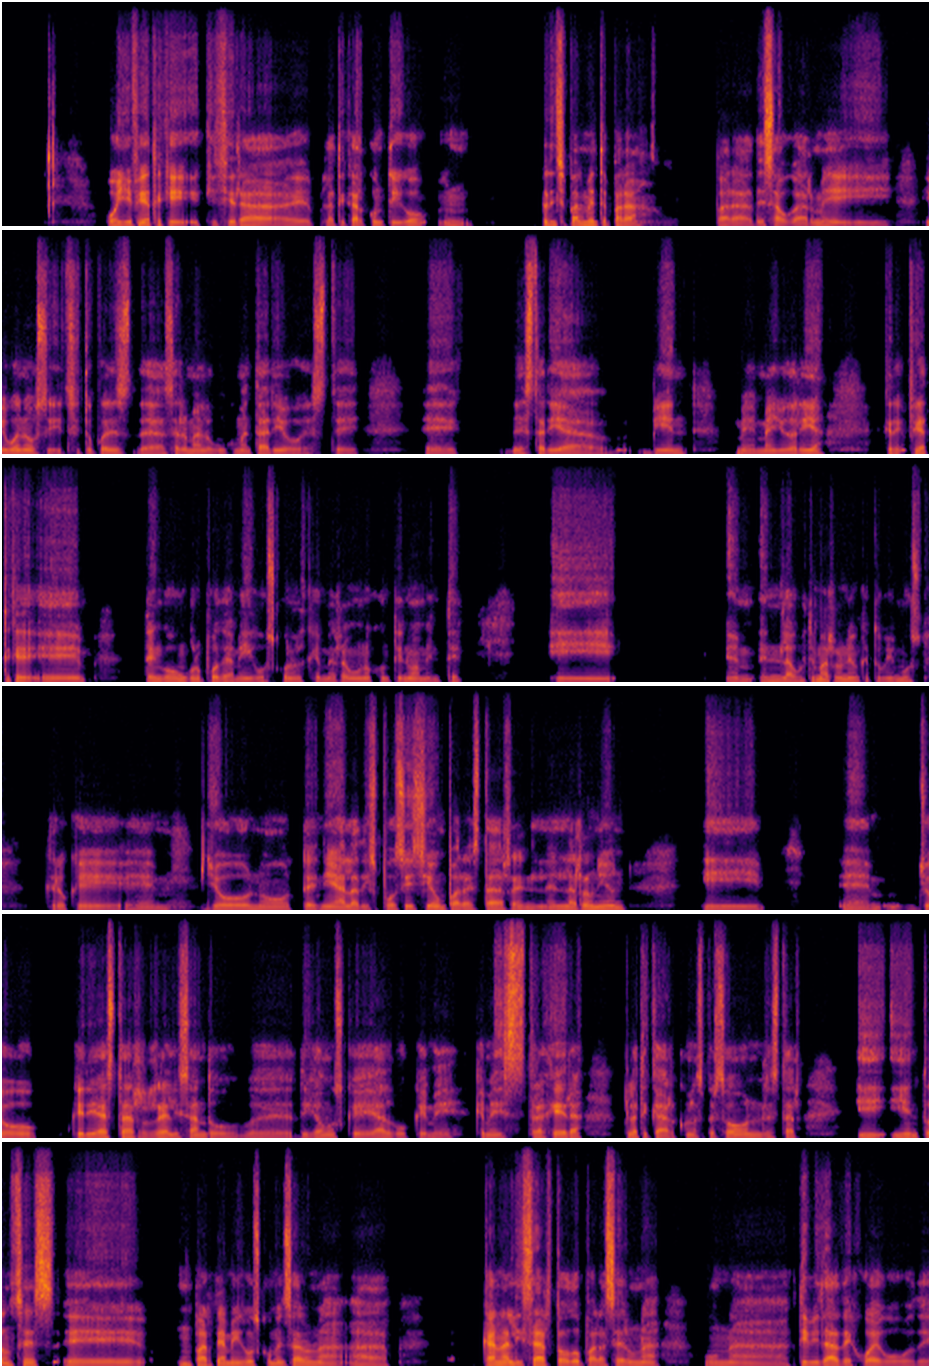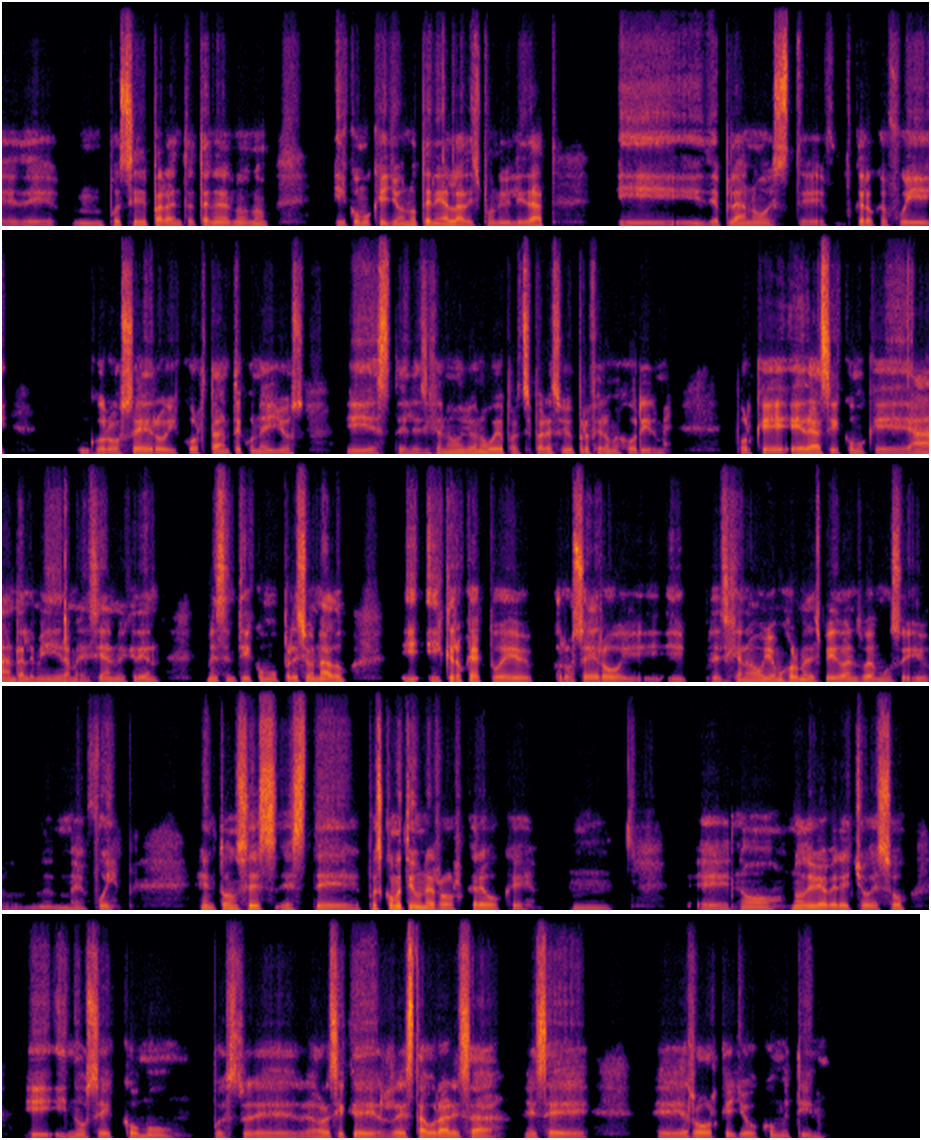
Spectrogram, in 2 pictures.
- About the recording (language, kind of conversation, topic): Spanish, advice, ¿Cómo puedo recuperarme después de un error social?
- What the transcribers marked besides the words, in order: other noise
